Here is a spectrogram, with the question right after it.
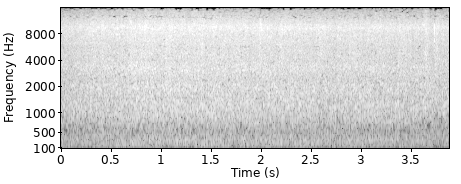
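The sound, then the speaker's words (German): Heavy, torrential rain pours down in front of a fresco-painted Byzantine church in the Mani, Greece, in a steady, dense hiss that fills the whole clip, loud with no letup and no voices. “Vor einer mit Fresken ausgemalten byzantinischen Kirche erinnert mich der sintflutartige Regen an mein eigentliches Ziel.”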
